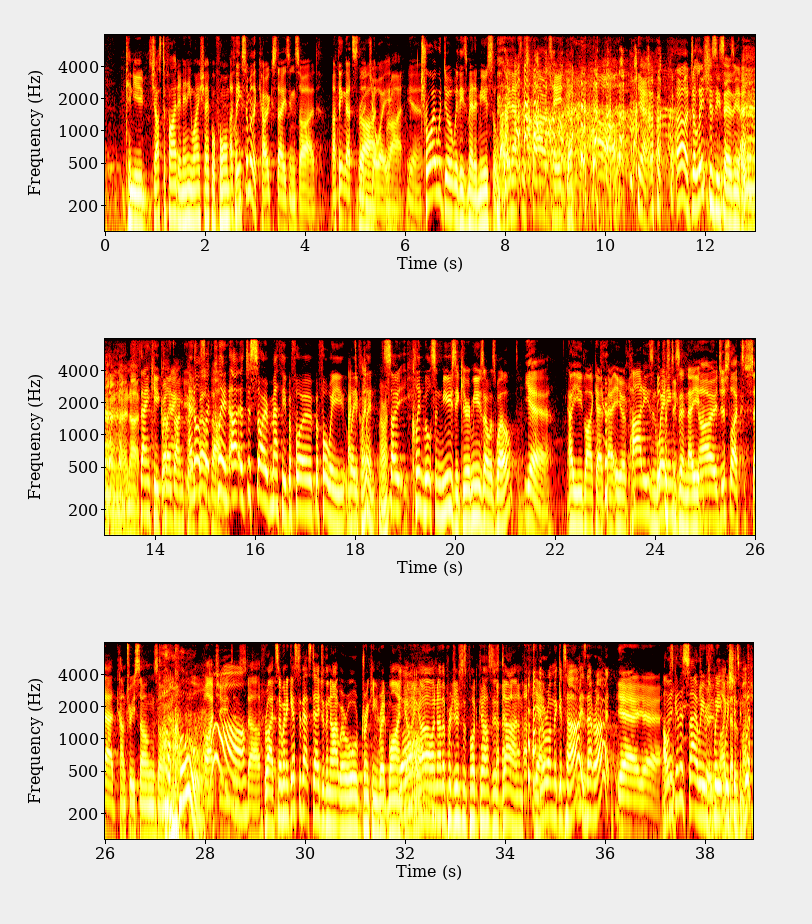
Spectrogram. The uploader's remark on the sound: It was the live event of the year. The Producer's Podcast LIVE from Bell's Hotel in South Melbourne.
